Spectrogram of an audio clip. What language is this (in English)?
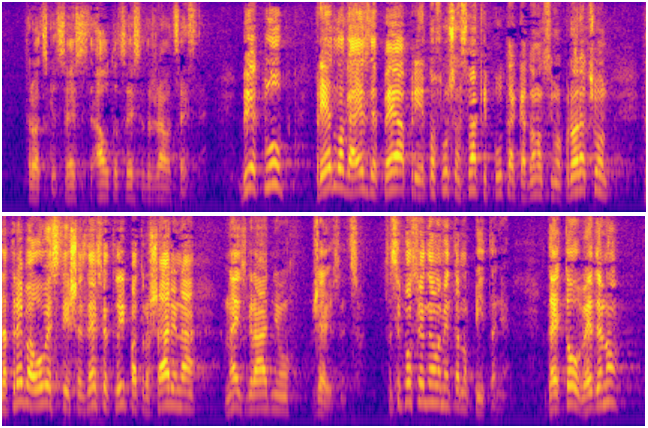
Croatian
